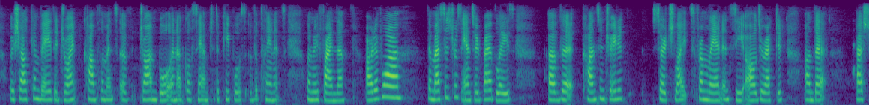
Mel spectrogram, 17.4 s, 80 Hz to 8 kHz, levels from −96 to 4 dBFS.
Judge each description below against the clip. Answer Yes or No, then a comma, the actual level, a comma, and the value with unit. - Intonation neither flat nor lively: No, narrow, 1.8 semitones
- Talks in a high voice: Yes, high, 235 Hz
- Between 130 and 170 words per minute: Yes, average, 150 wpm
